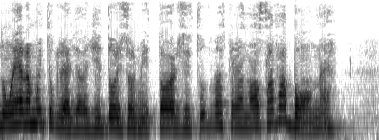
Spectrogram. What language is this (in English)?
Portuguese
